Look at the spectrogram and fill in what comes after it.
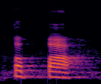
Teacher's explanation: ਜਦੋਂ ਆਪਾਂ ਬੋਲਦੇ ਹਾਂ ਪਪਾ ਤਾਂ ਆਪਣਾ ਦੇਖੋ ਦੋਨੋਂ ਲਿਪਸ ਕੀ ਹੈ ਟੱਚ ਹੁੰਦੇ ਹਨ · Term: ਉੱਠਾਂ ਵਾਲੀਆਂ ਧੁਨੀਆਂ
